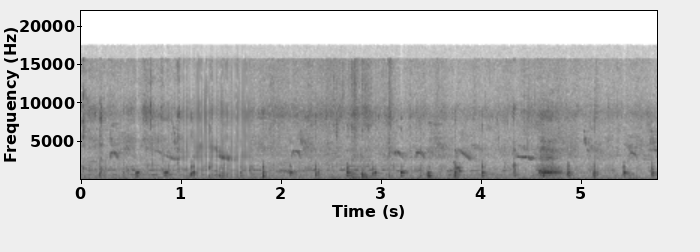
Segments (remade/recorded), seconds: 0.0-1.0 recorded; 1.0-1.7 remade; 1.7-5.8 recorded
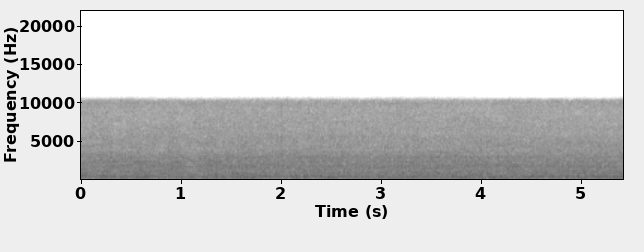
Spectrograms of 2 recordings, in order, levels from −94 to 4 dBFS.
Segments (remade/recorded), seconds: 0.0-1.3 remade; 1.3-3.7 recorded; 3.7-4.3 remade; 4.3-5.4 recorded

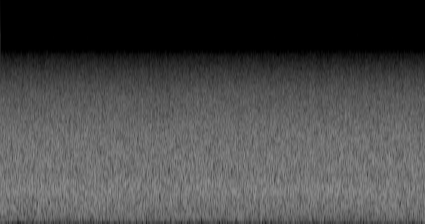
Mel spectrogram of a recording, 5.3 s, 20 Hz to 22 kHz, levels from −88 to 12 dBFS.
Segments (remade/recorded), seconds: 0.0-5.3 recorded

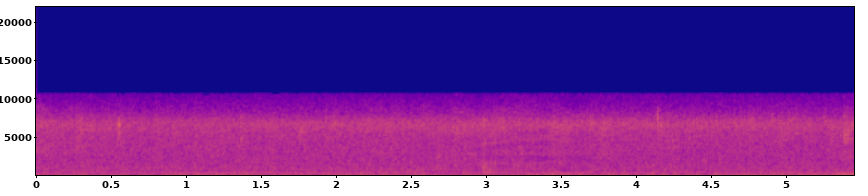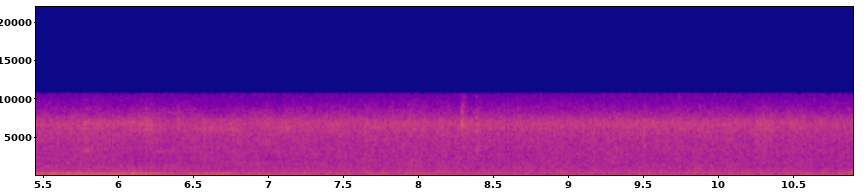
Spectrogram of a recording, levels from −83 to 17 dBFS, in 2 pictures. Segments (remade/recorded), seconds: 0.0-2.5 recorded; 2.5-3.7 remade; 3.7-6.0 recorded; 6.0-7.1 remade; 7.1-10.9 recorded

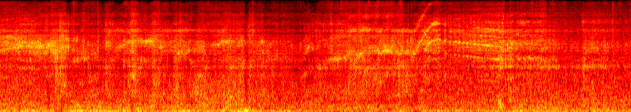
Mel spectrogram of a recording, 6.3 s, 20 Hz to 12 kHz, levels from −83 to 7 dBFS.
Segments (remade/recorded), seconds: 0.0-0.4 recorded; 0.4-4.2 remade; 4.2-6.3 recorded

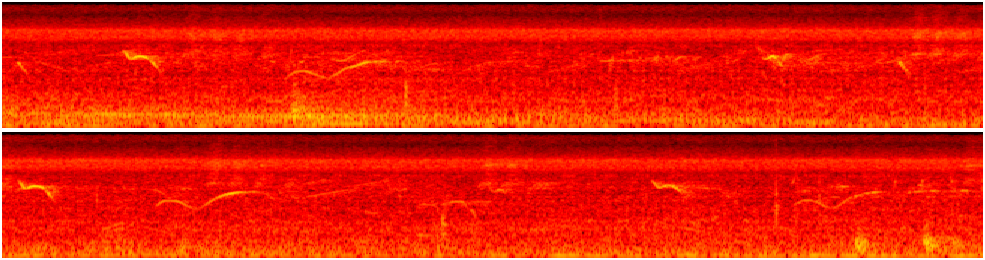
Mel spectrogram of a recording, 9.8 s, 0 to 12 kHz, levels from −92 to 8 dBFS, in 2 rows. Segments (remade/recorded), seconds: 0.0-4.0 recorded; 4.0-4.6 remade; 4.6-9.8 recorded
